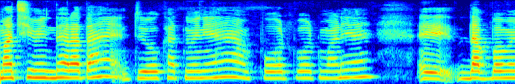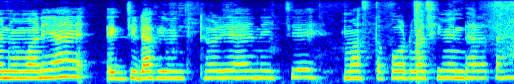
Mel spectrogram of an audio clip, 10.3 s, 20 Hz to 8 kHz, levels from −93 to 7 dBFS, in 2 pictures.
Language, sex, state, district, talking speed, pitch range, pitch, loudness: Chhattisgarhi, female, Chhattisgarh, Raigarh, 175 wpm, 235-250 Hz, 245 Hz, -22 LUFS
